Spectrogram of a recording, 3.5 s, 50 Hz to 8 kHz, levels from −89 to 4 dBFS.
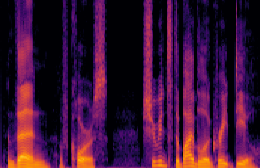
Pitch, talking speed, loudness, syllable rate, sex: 130 Hz, 190 wpm, -19 LUFS, 4.7 syllables/s, male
